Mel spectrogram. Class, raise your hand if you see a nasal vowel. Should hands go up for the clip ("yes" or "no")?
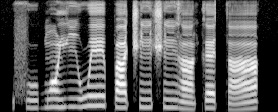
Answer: yes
